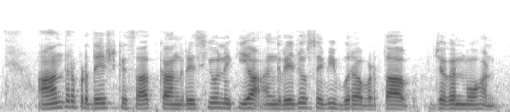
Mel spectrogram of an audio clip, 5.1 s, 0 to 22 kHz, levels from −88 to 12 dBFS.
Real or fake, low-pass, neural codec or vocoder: fake; 7.2 kHz; codec, 16 kHz, 4 kbps, FunCodec, trained on Chinese and English, 50 frames a second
